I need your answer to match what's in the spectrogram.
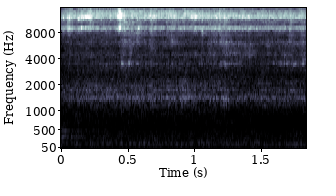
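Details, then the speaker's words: Fluidmaster 400A universal toilet fill valve after cleaning: with the tank nearly full, a faint steady hiss of water keeps running. The fill valve still leaks under pressure, bubbling, and is likely to worsen. "Hear the water leaking a little bit? There's pressure, there's water leaking. And it's probably going to get worse."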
